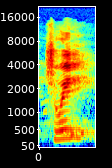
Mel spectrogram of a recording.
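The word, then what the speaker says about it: Twi: Chui. And I learned you spell that T-W-I.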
